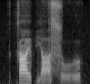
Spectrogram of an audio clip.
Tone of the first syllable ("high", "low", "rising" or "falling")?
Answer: high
